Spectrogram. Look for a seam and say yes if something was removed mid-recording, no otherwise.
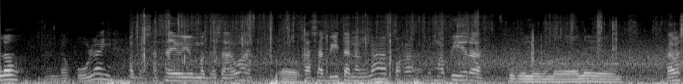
yes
